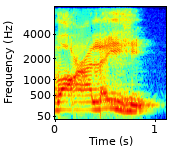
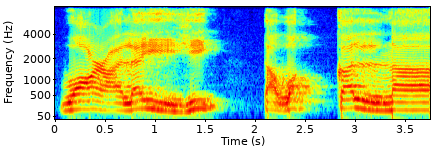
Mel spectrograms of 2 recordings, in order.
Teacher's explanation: اور یہاں پر ہے وعلیہ، اس کو علیہ نہیں پڑھنا، لام یا زبر لئی ہوتا ہے. عین کو اپنے مخرج سے ادا کرنا ہے، حمزے کی آواز نہیں آنی چاہیے. وعلیہ توکلنا.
